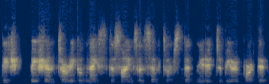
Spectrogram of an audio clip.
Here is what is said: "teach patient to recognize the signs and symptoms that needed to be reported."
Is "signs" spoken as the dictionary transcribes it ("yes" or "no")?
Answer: no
